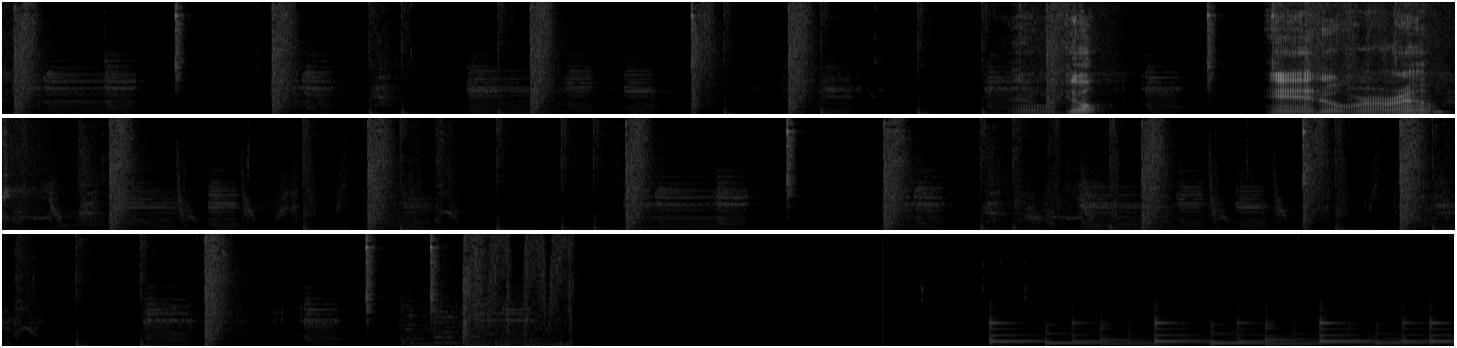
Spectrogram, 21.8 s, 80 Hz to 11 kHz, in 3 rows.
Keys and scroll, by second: 8.4 Delete.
